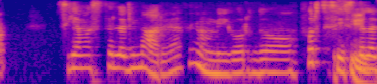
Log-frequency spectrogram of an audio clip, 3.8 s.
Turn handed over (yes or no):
yes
